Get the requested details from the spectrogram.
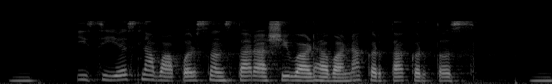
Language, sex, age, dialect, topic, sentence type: Marathi, female, 41-45, Northern Konkan, banking, statement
